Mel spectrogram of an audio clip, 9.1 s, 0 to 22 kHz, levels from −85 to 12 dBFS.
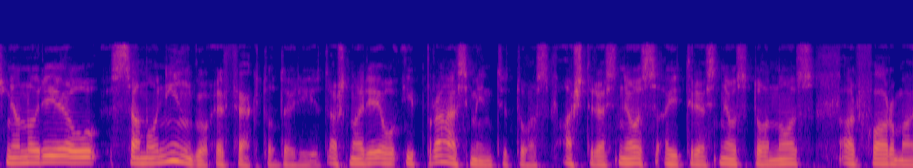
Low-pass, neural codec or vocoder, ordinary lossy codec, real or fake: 7.2 kHz; codec, 16 kHz, 8 kbps, FunCodec, trained on Chinese and English, 25 frames a second; MP3, 64 kbps; fake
